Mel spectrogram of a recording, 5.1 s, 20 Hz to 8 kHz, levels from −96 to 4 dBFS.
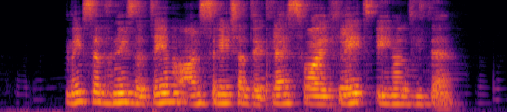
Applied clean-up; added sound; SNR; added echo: neural mask model DeepFilterNet 3.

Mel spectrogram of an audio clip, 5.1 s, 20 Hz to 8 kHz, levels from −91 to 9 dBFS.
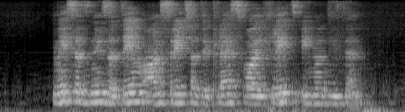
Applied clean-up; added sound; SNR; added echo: neural separator model SepFormer DNS4.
